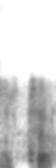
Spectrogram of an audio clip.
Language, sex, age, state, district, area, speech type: Urdu, male, 18-30, Bihar, Purnia, rural, conversation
